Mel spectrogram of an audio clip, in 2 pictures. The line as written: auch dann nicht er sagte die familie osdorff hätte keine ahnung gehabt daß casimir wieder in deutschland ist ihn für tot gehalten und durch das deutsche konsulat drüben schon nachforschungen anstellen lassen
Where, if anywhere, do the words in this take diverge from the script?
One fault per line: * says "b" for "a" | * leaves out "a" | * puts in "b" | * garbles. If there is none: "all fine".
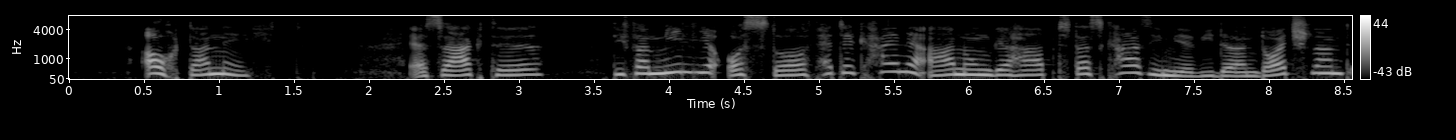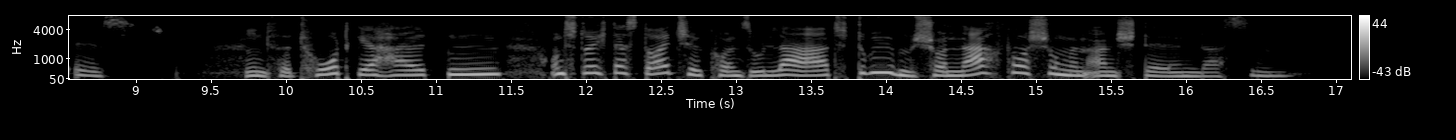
all fine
